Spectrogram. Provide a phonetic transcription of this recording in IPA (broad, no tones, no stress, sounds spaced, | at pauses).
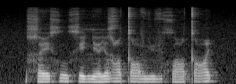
χ e x u x e lʲ ɐ j ʁ i tˤ y v y v x ɔ tˤ i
